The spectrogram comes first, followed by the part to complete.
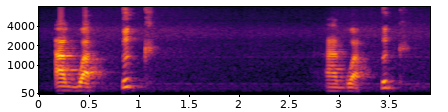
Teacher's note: A sílaba tônica no puc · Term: oxítonas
